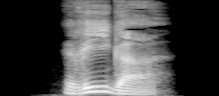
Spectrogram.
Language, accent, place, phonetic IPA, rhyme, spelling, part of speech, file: German, Germany, Berlin, [ˈʁiːɡa], -iːɡa, Riga, proper noun, De-Riga.ogg
- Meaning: Riga (the capital city of Latvia)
